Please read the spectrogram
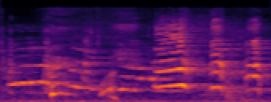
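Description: Men laughing, mixed with a few short spoken sounds.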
